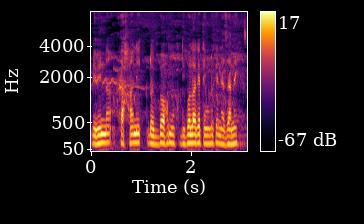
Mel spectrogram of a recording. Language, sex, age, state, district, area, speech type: Assamese, male, 45-60, Assam, Udalguri, rural, spontaneous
